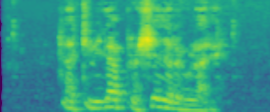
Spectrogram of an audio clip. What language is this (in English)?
Italian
